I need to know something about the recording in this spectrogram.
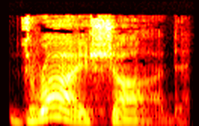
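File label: "dry-shod", British English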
